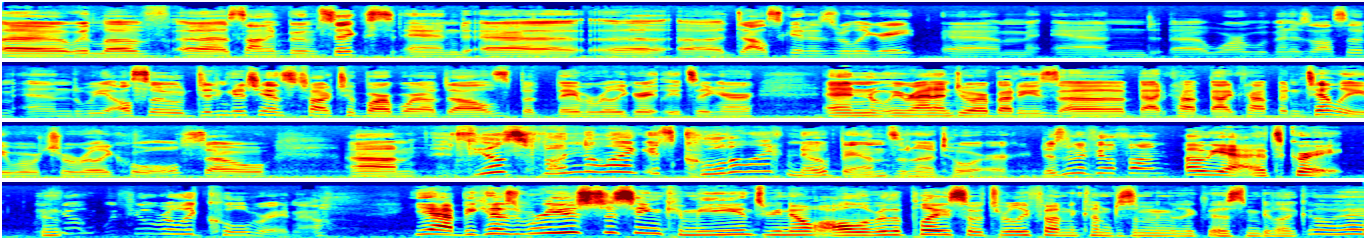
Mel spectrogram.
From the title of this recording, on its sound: Live from Warped Tour!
